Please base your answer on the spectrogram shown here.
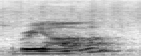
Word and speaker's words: Brianna: i just realized i'm probably still mispronouncing your name because it's like bryan from libriana i'm so sorry it's brianna i believe that's what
